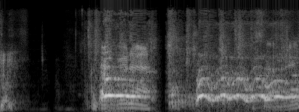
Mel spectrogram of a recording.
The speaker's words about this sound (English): that's the dog.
